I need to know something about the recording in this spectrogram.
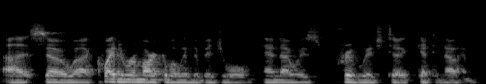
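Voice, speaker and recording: A middle-aged American man with a fairly low voice answers as an executive guest on a podcast. He talks conversationally, pausing often as he finds his words. The recording is slightly dull. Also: level tone. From United States. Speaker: interview guest, senior executive.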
